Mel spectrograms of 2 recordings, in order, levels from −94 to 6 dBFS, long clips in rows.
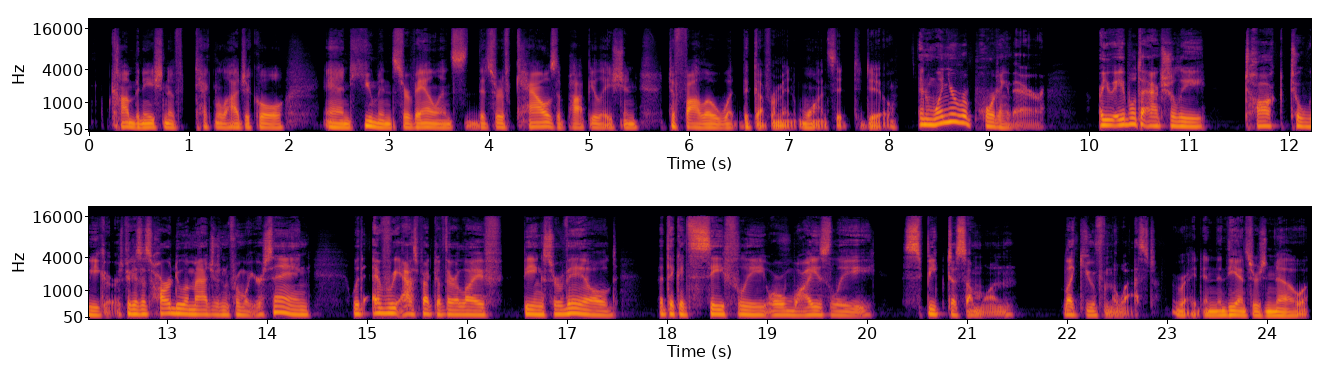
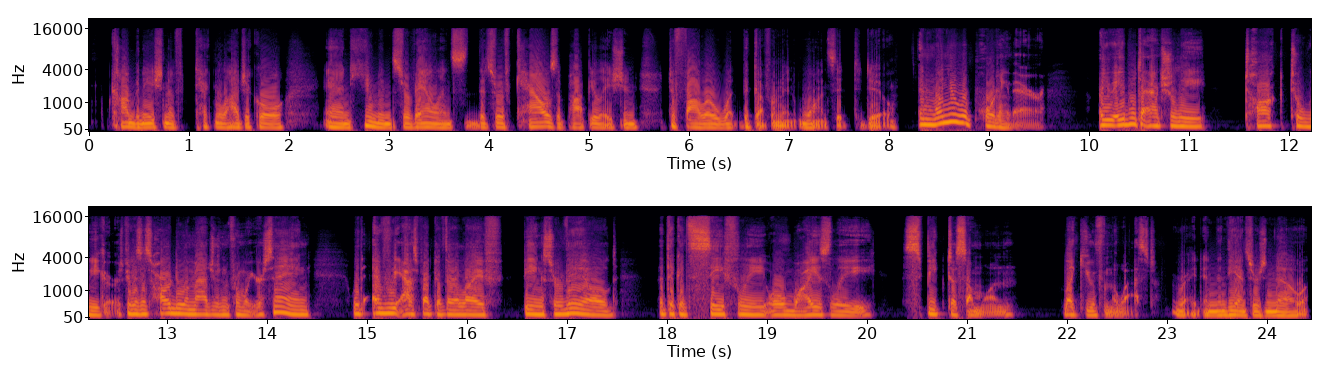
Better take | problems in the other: first | distortion; slight; 10% of the sound clipped

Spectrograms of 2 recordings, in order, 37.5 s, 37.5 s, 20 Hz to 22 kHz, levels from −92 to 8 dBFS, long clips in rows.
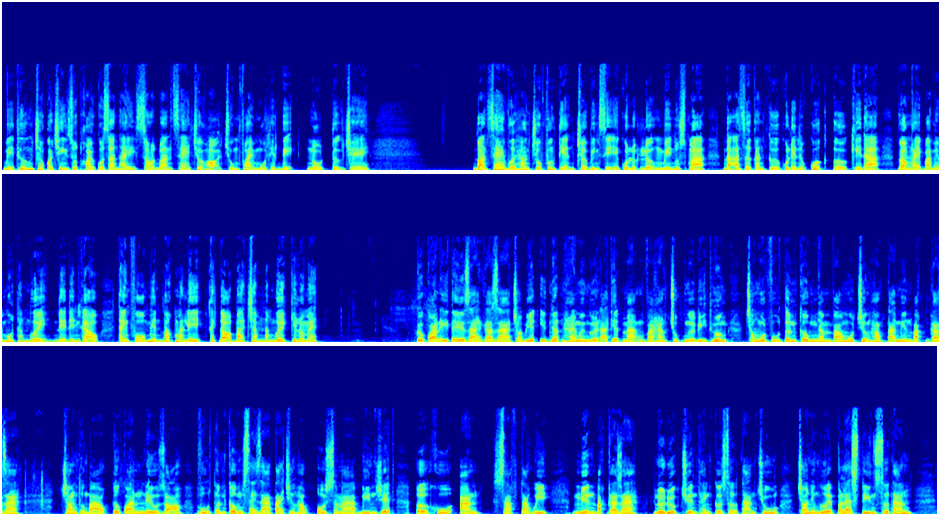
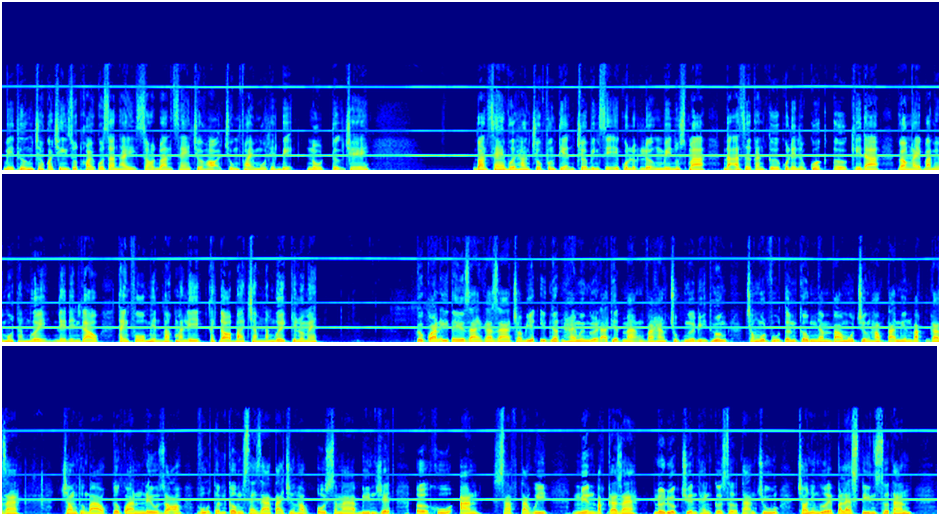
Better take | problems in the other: first | high-pitched whine; noticeable; throughout; 2 kHz, 15 dB below the speech

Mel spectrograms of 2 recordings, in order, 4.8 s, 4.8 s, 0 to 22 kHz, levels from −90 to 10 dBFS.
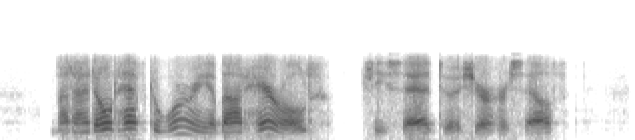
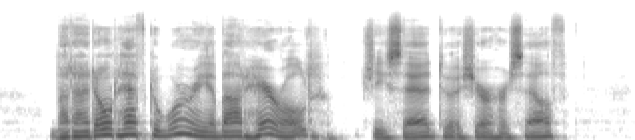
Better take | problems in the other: second | phone-call audio; poor line

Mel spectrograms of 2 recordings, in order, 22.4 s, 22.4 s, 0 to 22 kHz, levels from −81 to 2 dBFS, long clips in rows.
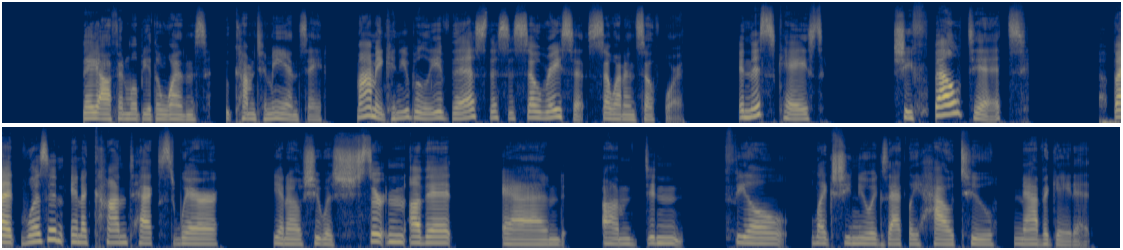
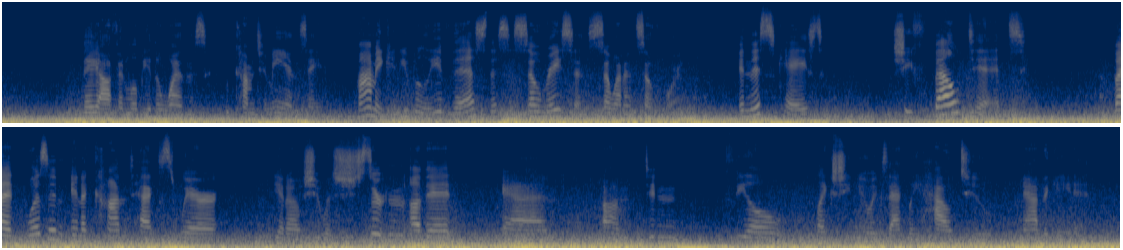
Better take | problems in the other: first | low rumble; loud; throughout; 1 dB below the speech

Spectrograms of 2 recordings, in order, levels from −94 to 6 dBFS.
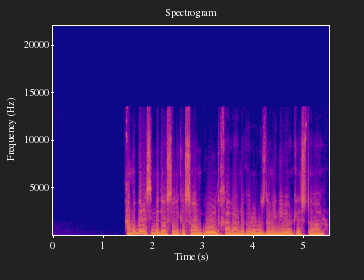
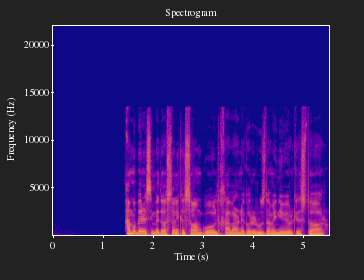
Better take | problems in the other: second | distortion; slight; 10 dB below the speech

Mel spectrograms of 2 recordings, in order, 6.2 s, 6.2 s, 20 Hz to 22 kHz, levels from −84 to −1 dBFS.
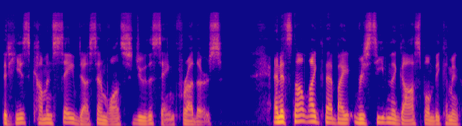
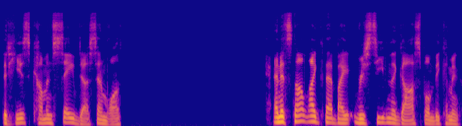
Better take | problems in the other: first | audio cutting out; at 1.5 s for 2 s

